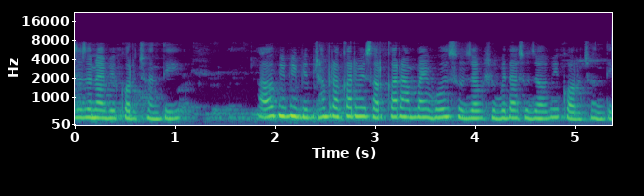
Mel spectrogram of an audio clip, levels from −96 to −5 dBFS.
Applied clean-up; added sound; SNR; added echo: none; none; none; none.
